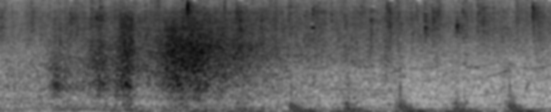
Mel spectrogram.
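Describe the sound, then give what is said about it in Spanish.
Rain falling at night, a steady, dense patter that stays loud and continuous throughout. “Es de noche y llueve.”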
